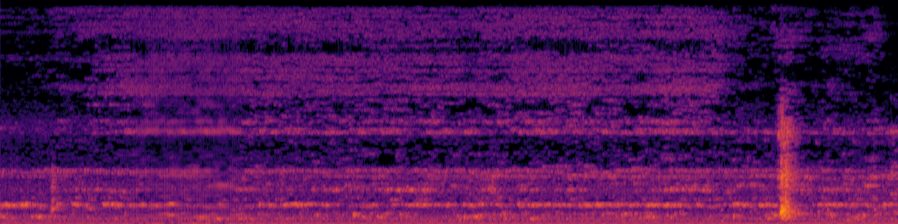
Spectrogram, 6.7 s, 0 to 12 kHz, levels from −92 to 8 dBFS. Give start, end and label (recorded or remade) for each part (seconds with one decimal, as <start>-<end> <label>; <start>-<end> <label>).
0.0-1.0 recorded; 1.0-1.8 remade; 1.8-6.7 recorded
